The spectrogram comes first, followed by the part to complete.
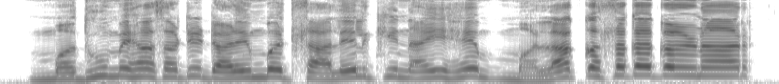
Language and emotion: Marathi, angry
